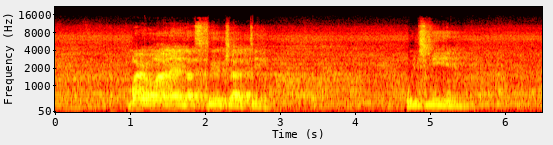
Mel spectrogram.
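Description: A young man sings into a microphone, heard through loudspeakers in a room.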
